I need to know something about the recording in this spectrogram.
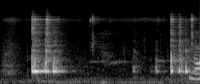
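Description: A metal frying pan knocked down onto an electric stove's coil burner: one sharp clank with a brief ring about a third of a second in, then a few faint clicks.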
